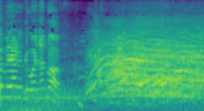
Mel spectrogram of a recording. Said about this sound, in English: The audience hoots as she sells for too little.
